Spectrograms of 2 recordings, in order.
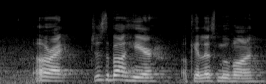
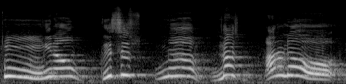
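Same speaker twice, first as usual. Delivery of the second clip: higher, slow, hesitant hedging voice; mock vague critic, slow and much higher; indirect hedging; 9 semitones higher, slower than usual. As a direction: hum and hedge, pitched well up and drawn out. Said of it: "By doing that indirect stuff".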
